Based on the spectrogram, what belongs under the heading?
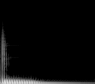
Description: E1 4 F.BASS.wav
